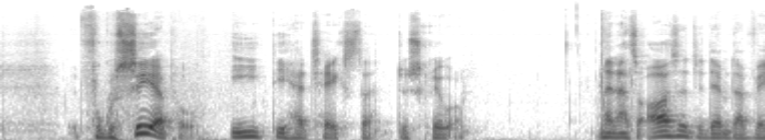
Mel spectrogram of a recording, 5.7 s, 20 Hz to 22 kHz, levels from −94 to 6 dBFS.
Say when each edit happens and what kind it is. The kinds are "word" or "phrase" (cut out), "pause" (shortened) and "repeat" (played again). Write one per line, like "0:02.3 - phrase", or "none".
none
